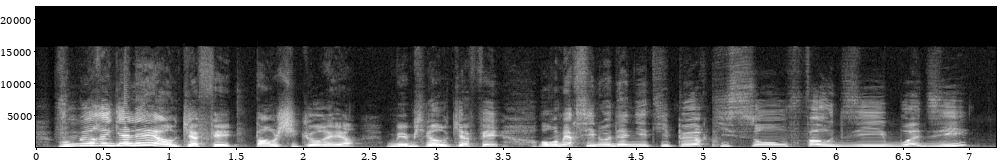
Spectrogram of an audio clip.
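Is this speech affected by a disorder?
No.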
